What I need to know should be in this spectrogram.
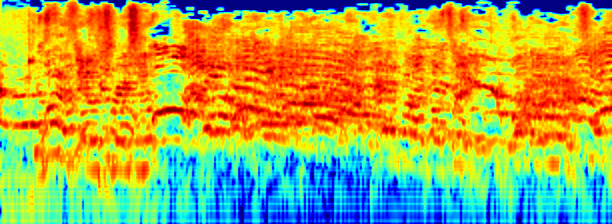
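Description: A man speaks to a class with animation.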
